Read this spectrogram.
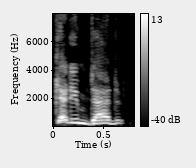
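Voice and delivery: high-pitched, restrained yell. A narrator's reading. A son cheers his father on in a fight, yelling. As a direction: egg him on excitedly. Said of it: "There was a yell of".

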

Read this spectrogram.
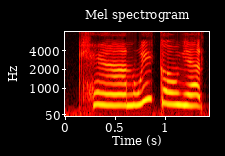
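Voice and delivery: high slow whiny plea; squeaky impatient bat. Acted. Lil impatient.

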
